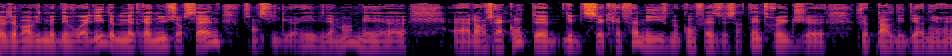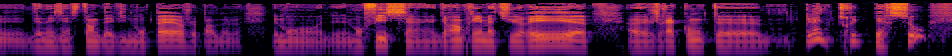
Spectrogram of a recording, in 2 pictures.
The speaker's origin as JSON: {"language": "French", "region": "Quebec", "country": "Canada", "accent": "Quebec", "said": "des deux côtés de l'Atlantique maintenant, j'ai un accent. Alors, quand je reviens au Québec, on me dit que j'ai l'accent français. Ici, j'ai l'accent québécois."}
